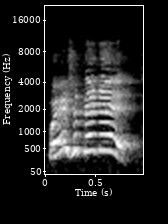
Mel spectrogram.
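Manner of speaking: high, loud urgent shout; frantic loud halt; urgent call. Acted. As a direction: stop the fleeing dogs. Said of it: "said Clive to the panicking mutts".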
